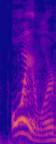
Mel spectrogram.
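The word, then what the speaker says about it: Euler: e because you might think Oiler starts with an o no no no no no no see this is a french guy which means we spell it that way I didn't make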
